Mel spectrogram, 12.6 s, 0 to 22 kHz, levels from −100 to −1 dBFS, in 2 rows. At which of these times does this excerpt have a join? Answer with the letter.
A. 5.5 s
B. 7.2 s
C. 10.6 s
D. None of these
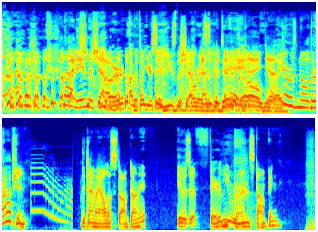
B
